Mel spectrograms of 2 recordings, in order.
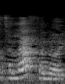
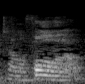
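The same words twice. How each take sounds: First: The stress falls before the second-to-last syllable. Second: The stress falls on the second-to-last syllable. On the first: The speaker calls it right. "no, it's telefono" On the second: The speaker calls it wrong. "if you're starting to understand penultimate syllable, why isn't it telefono?"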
